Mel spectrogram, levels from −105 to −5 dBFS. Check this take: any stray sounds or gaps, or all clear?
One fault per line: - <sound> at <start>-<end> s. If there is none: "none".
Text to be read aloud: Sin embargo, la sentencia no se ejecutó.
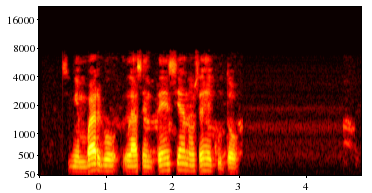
none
